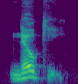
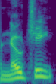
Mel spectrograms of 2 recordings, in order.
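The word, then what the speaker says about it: gnocchi: Beast, do you make Noki or Nochi? Noi. It's Nochi, right? It's pronounced Noki before. It's very Is it Noki or Nochi? I think it's Noki. I think I was right. Noki is Italian.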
